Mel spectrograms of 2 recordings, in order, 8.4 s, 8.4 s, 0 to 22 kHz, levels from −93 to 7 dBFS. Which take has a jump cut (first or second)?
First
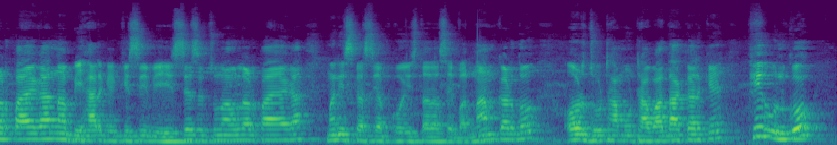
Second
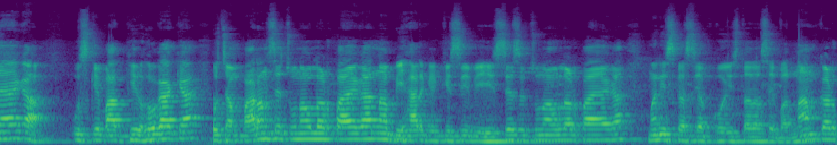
second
